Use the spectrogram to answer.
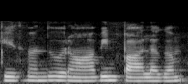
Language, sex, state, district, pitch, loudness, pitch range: Tamil, female, Tamil Nadu, Kanyakumari, 180 Hz, -16 LUFS, 165-185 Hz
